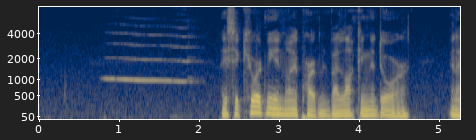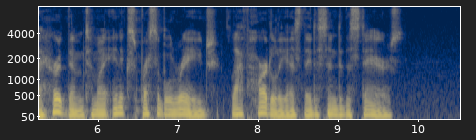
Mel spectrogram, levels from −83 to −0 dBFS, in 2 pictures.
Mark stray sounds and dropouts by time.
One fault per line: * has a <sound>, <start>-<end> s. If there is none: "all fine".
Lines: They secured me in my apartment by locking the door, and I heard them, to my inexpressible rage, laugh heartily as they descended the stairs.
* has a squeak, 0.7-2.1 s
